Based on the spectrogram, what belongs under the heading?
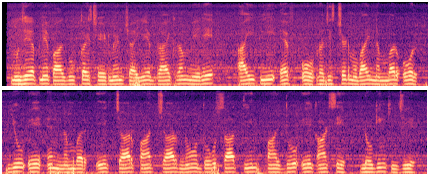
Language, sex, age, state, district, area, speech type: Urdu, male, 18-30, Delhi, East Delhi, urban, read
